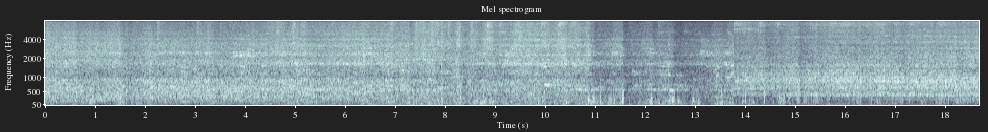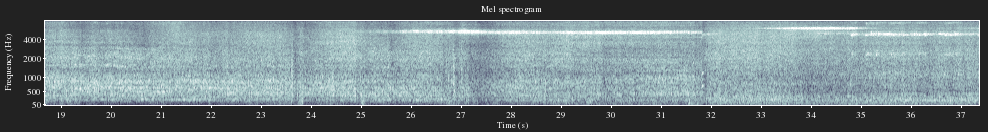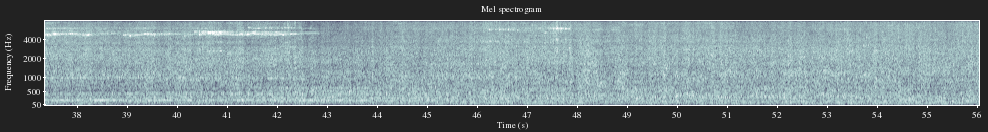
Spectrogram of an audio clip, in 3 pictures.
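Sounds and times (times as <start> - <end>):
freight train rumbling past: 0.0 - 56.0
electric train wheels squealing: 25.4 - 32.0, 33.0 - 42.9, 46.2 - 48.0.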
